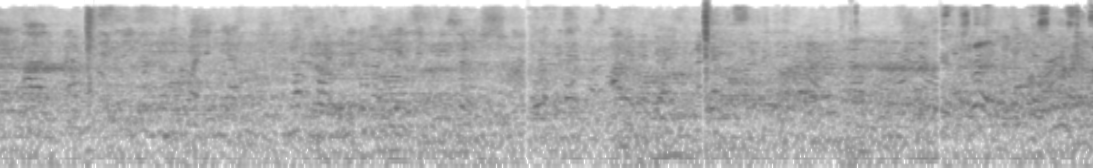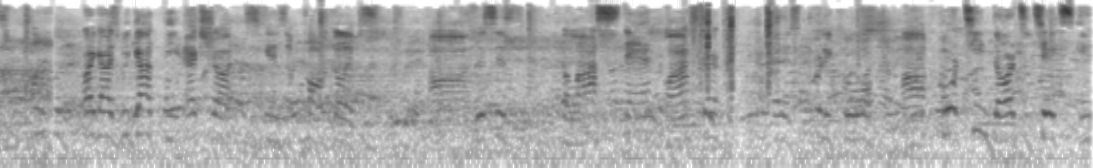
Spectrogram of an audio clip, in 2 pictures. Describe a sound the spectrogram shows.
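A crowd murmurs in a large, busy hall.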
